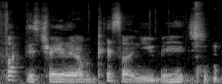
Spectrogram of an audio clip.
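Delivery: mock angry voice. Telling about the haunted trailer, the speaker quotes own past self, retelling being mad. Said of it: "because I was mad one day".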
